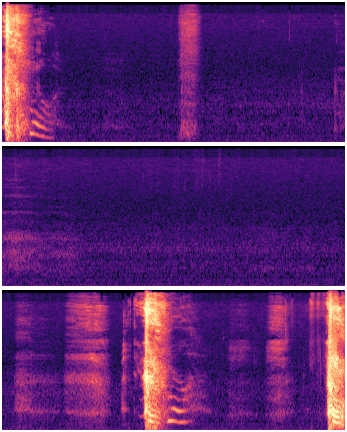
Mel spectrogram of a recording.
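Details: Four sharp, explosive sneezes over about thirteen seconds, with a brief nose blow or sniff between them, from a female who is still sick; sneezing.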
